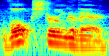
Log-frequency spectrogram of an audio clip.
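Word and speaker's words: Volkssturmgewehr: everybody you know I know not everybody can pronounce everything correctly but it just this is the Volkssturm Gewehr okay this is one of the new DLC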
